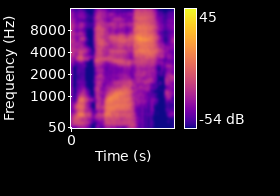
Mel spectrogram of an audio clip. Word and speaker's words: Laplace: It has it's uh named after um leelas who a famous uh French mathematician and pronounced lelass.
